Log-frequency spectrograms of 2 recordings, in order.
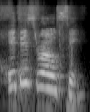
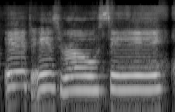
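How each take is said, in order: First: Said in the usual way. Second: Slow, stretched answer announcement; drawn-out reveal. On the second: Real, not acted. Host revealing the robot maid's name, drawn out. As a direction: draw out every word of the reveal.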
